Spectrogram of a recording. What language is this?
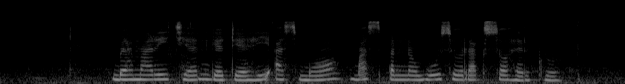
Javanese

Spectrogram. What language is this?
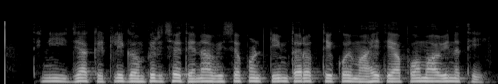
Gujarati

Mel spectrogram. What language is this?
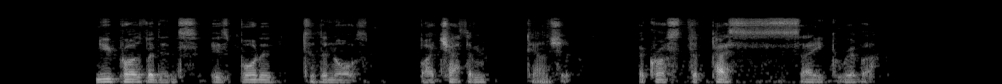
English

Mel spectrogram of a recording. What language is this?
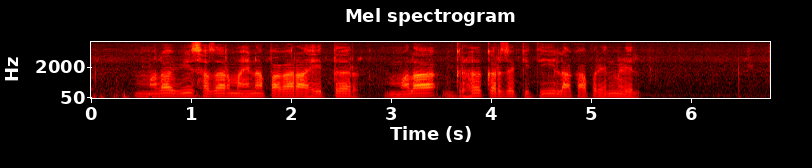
Marathi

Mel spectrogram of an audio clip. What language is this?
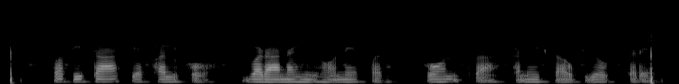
Magahi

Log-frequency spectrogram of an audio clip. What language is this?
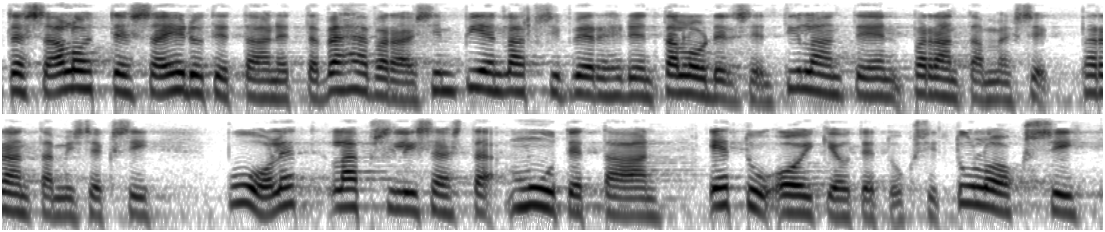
Finnish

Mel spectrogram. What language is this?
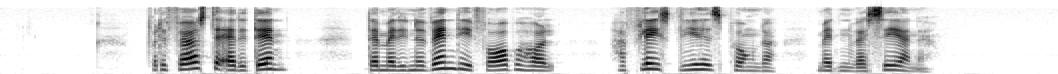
Danish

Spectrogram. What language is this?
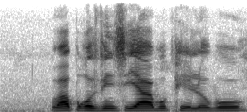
Southern Sotho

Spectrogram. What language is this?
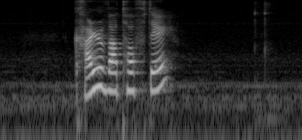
Faroese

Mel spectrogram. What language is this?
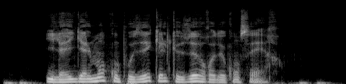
French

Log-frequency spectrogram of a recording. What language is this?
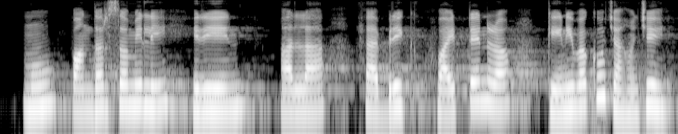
Odia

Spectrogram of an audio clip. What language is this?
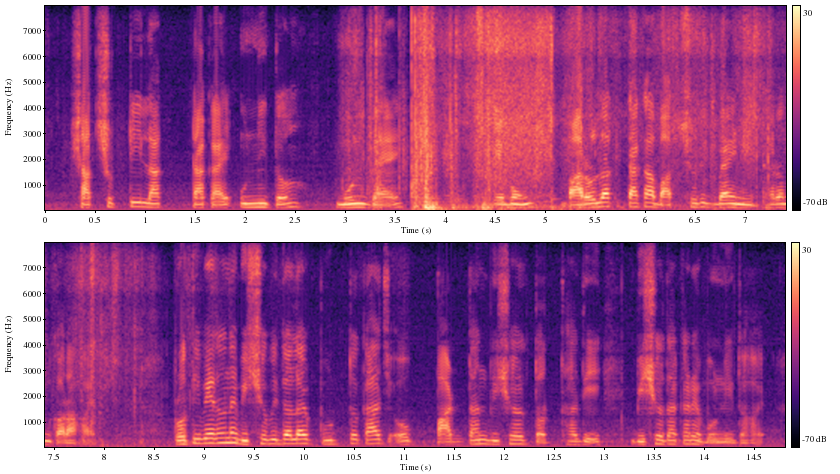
Bangla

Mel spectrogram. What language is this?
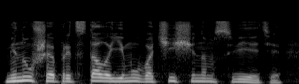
Russian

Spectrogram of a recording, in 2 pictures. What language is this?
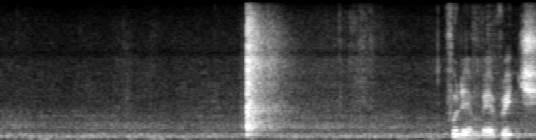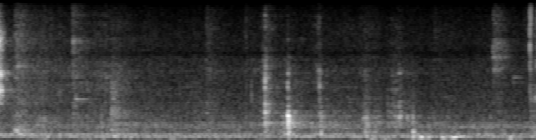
English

